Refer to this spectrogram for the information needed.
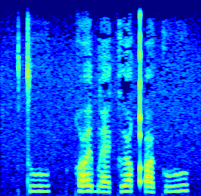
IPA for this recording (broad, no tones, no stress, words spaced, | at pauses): tu | qʷɛbæ kɵqʼɵ ku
